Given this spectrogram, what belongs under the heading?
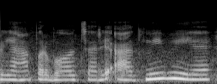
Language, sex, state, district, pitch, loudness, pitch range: Hindi, female, Jharkhand, Ranchi, 225 Hz, -14 LUFS, 210-240 Hz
